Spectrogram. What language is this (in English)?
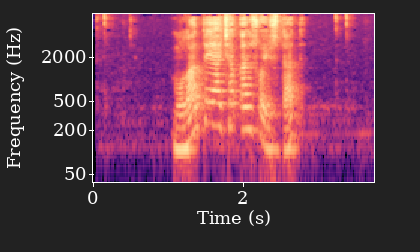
Mari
